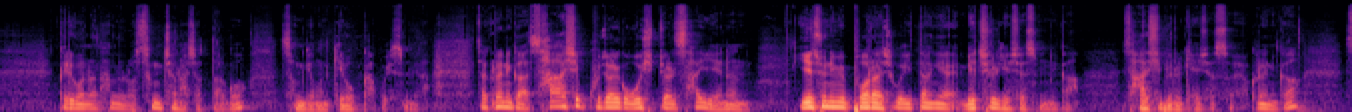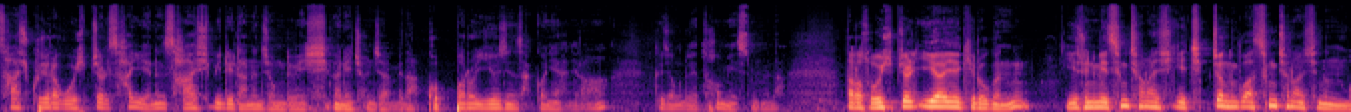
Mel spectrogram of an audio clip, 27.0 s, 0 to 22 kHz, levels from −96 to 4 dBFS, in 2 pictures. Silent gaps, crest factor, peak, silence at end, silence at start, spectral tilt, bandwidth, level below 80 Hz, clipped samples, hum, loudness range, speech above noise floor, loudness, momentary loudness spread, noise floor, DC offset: none; 22 dB; -6 dBFS; 0 s; 0.65 s; -7 dB/octave; 18 kHz; -46 dBFS; under 0.1%; none; 12 LU; 31 dB; -27 LUFS; 21 LU; -58 dBFS; under 0.1%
